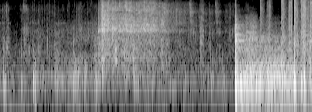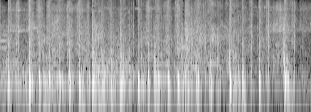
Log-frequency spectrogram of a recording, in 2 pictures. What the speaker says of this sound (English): You were shooting at me.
